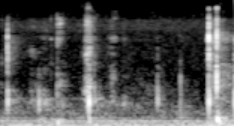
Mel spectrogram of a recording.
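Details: Holley carburetor from a stash, throttle shaft wiggled by hand: light, irregular clicks from a worn, sloppy shaft in its bores, which lets fuel leak out onto the intake.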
